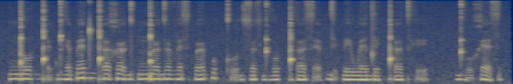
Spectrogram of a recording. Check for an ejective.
present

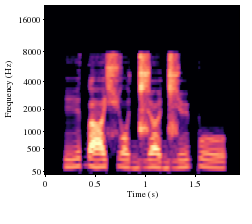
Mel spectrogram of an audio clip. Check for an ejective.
absent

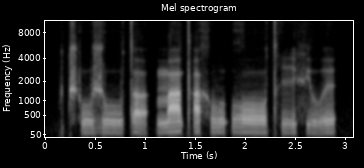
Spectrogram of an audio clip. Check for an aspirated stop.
present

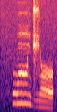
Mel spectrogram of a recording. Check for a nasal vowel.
present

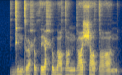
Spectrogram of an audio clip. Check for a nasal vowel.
absent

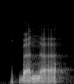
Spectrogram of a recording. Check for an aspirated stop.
absent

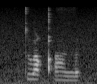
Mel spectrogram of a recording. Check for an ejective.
present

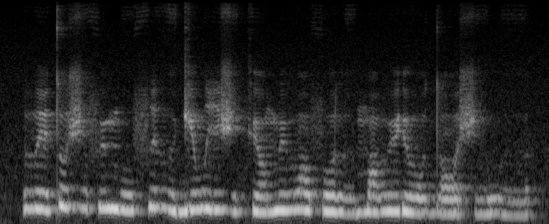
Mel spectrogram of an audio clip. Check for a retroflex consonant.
absent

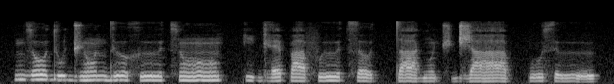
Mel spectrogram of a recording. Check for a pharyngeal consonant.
absent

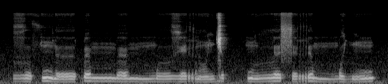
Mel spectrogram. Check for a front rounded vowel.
present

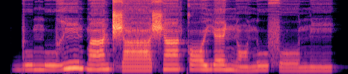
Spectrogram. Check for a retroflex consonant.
absent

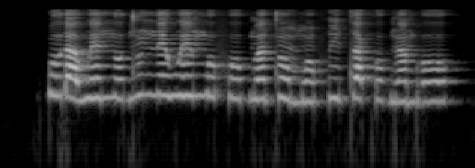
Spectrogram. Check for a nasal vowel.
present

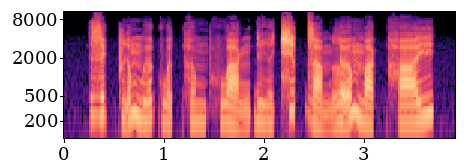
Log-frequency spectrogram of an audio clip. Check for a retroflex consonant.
absent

